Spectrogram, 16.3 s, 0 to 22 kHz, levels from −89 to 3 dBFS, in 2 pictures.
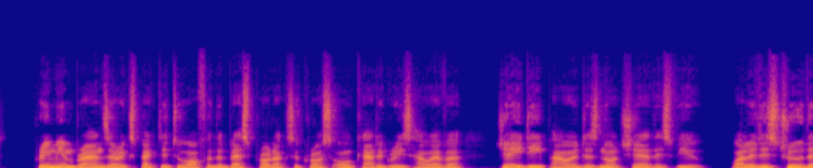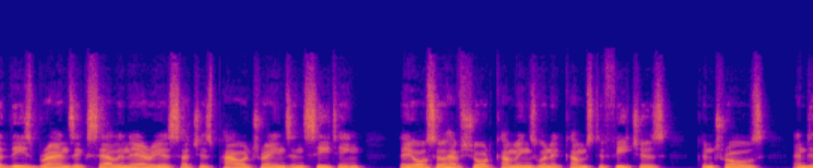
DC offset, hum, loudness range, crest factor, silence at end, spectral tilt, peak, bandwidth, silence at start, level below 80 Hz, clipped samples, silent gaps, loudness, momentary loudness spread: under 0.1%; none; 3 LU; 14 dB; 0 s; -5 dB/octave; -10 dBFS; 14.5 kHz; 0.4 s; -64 dBFS; under 0.1%; 7.12-7.30 s; -24 LUFS; 7 LU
